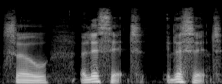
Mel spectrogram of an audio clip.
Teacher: the first syllable is pretty much a schwa · Term: schwa sound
